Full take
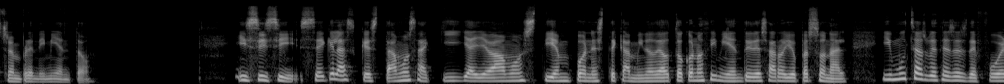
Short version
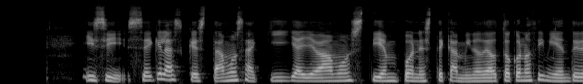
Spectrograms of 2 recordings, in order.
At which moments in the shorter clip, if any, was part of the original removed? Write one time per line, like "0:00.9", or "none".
0:01.0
